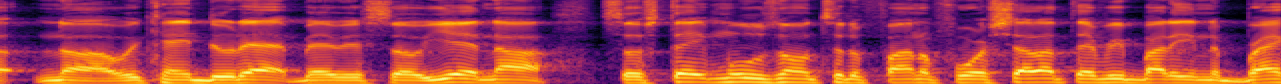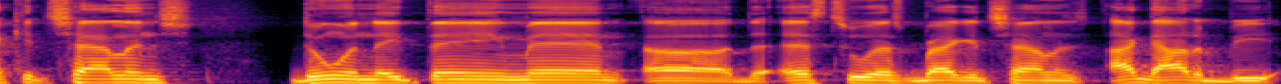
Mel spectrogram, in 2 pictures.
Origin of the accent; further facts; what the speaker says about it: Lansing, Michigan, United States; I grew up in Lansing, so I can almost see, you know, Spartan Stadium, the Breslin from my house growing up my entire life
